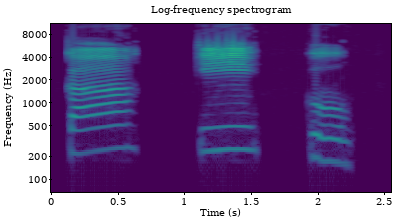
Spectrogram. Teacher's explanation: کاف زبر کا، کاف زیر کی، کاف پیش کو، کا کی کو۔ زبان کی جڑ جب سخت تالو سے لگے تو کاف ادا ہوگا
